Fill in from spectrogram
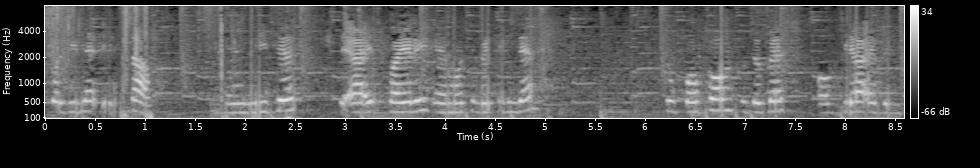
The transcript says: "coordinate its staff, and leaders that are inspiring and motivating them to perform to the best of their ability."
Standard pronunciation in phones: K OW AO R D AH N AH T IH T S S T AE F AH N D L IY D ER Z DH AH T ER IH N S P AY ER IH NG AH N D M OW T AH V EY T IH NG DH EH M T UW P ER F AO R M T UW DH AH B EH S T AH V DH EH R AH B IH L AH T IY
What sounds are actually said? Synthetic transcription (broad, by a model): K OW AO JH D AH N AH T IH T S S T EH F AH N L IY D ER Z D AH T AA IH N S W AY ER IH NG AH N M OW T AH V EY T IH NG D EH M T UW P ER F AO M T UW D AH B EH S T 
